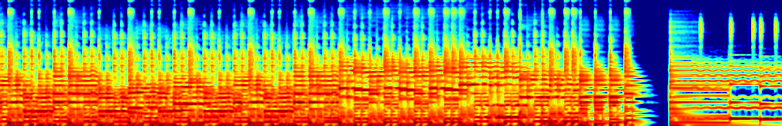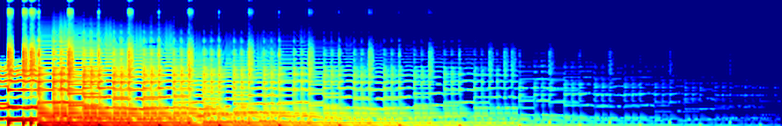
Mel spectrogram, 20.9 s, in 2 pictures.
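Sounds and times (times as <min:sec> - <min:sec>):
battle music: 0:00.0 - 0:13.9.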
